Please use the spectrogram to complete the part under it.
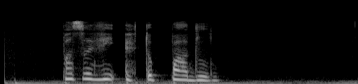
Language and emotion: Russian, angry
